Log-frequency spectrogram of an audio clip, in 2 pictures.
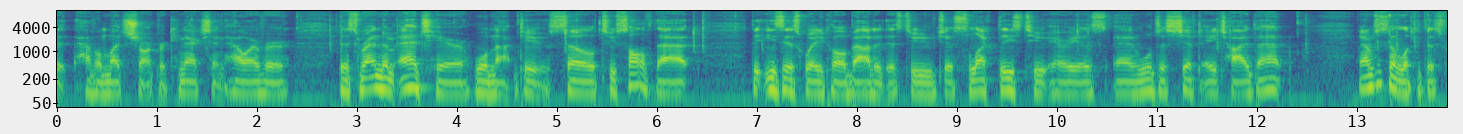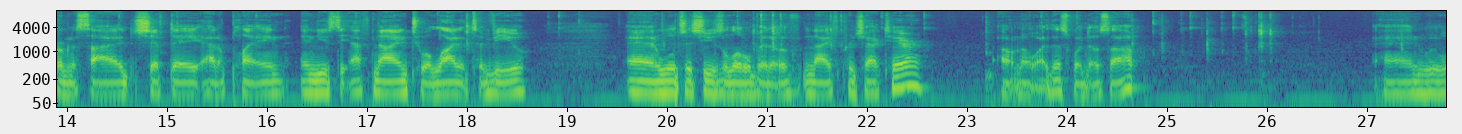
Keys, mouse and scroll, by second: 1.4-1.8 scroll up 3, 2.2 click, 3.7 scroll down 2, 4.0 middle click, 5.5 click, 6.7 click, 11.4 scroll, 11.8 middle click, 14.4 click, 15.8 click, 19.1 middle click, 20.5 middle click, 22.0 click, 22.4 click, 24.4 middle click, 25.1 click, 25.5 click.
